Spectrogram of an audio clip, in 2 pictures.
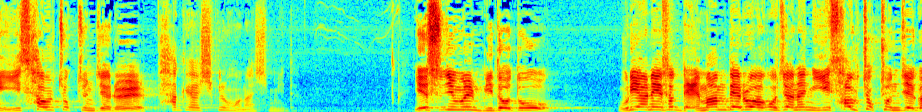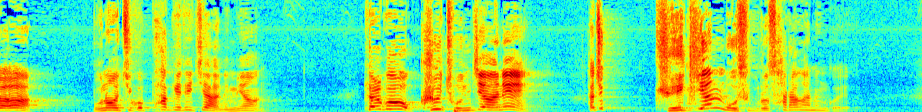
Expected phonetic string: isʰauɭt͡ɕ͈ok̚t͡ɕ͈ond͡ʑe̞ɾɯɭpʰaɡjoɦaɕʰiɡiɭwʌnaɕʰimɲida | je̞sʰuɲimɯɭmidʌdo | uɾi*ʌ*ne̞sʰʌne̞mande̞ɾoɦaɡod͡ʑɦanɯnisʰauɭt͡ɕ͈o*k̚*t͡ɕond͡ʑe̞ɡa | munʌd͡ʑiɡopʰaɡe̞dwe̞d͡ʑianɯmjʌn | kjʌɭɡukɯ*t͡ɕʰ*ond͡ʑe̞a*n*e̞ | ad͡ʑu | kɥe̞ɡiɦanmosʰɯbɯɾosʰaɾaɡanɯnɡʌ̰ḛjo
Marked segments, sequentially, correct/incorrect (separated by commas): incorrect, correct, incorrect, correct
